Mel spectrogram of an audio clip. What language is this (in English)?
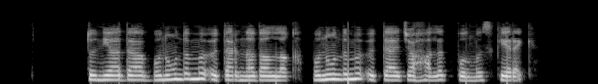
Uyghur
